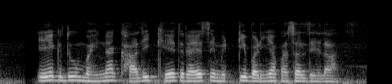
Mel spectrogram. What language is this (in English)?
Bhojpuri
